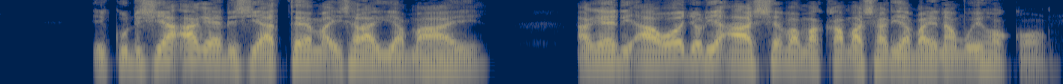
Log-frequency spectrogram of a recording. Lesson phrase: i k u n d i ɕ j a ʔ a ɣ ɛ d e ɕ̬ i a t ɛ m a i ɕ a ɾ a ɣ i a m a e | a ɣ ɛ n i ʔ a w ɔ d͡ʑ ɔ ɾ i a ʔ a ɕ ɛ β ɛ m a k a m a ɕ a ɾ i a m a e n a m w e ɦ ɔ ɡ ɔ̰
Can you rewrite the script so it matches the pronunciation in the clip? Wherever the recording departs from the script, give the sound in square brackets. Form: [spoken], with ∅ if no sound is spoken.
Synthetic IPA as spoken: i k u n d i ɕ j a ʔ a ɣ ɛ d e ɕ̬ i a t ɛ m a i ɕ a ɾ a ɣ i a m a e | a ɣ ɛ [d] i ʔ a w ɔ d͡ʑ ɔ ɾ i a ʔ a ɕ ɛ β [a] m a k a m a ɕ a ɾ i a m a e n a m w e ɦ ɔ [k] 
